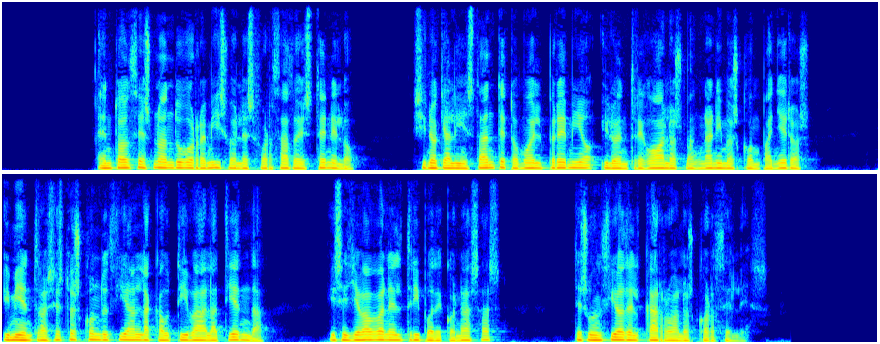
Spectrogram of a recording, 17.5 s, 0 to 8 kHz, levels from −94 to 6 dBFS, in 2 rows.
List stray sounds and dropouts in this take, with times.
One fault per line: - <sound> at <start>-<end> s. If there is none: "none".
none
